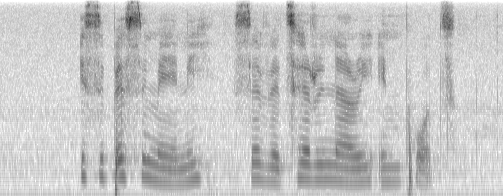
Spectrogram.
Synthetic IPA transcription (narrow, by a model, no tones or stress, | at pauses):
isipʼesimeni | sɛvɛtʰɛrinariʔimpʰɔ̰ːtʰ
